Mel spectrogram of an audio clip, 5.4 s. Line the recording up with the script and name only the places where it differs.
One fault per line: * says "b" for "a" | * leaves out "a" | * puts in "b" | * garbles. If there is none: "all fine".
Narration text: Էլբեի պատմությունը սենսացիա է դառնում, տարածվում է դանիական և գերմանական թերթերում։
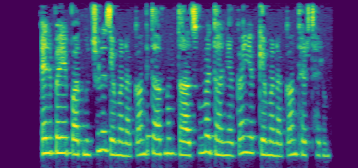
* says "գերմանական" for "սենսացիա"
